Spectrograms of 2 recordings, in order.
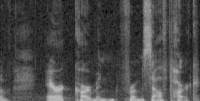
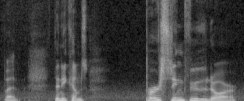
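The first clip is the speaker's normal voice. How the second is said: ordinary talk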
